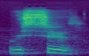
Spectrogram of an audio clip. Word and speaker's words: reçu: reçu. Reçu. That's right. With the S sound because of the C cedilla.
